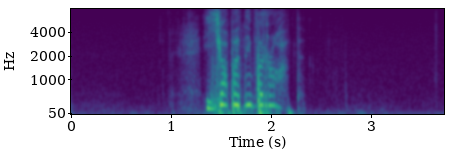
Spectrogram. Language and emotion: Russian, angry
